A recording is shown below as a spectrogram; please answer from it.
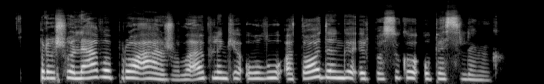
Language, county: Lithuanian, Vilnius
